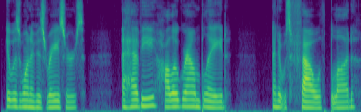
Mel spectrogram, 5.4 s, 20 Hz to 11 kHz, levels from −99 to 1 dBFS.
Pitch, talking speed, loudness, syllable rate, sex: 185 Hz, 165 wpm, -21 LUFS, 5.4 syllables/s, female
